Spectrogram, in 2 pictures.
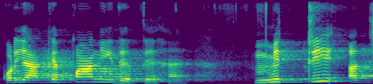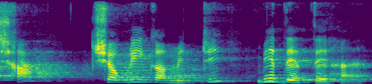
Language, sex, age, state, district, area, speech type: Hindi, female, 45-60, Bihar, Samastipur, rural, spontaneous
